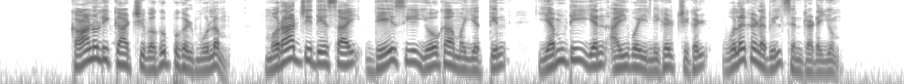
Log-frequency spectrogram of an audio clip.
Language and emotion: Tamil, neutral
